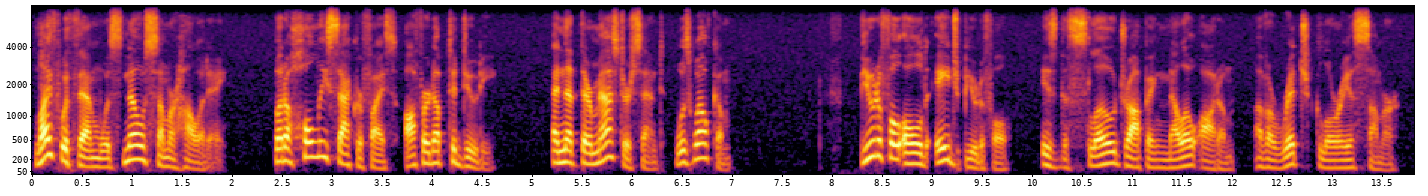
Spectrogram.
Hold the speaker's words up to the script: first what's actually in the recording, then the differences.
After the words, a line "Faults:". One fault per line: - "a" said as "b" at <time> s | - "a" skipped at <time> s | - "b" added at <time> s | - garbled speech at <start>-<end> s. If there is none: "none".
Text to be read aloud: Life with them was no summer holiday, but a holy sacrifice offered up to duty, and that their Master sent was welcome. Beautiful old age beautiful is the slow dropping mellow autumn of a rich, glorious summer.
Life with them was no summer holiday, but a holy sacrifice offered up to duty, and that their Master sent was welcome. Beautiful old age beautiful is the slow dropping mellow autumn of a rich, glorious summer.
Faults:
none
